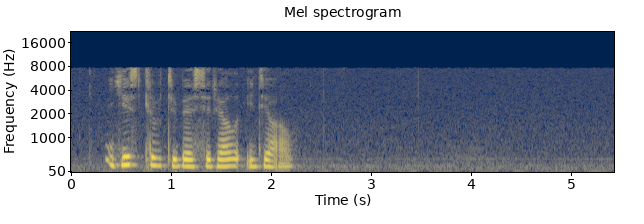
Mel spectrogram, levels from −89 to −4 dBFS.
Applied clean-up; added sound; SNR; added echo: none; none; none; none.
